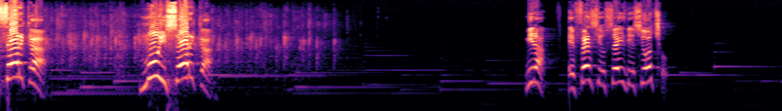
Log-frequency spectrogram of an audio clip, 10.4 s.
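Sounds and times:
speech: 0.1 - 0.8, 1.8 - 3.0, 7.0 - 9.0
audience applauding: 0.2 - 4.8.

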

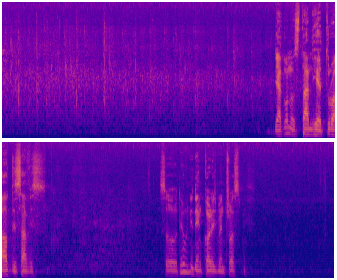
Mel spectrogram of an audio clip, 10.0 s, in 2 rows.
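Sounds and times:
audience applause: 0.0 - 5.9
speech: 4.1 - 5.8, 7.4 - 8.8.

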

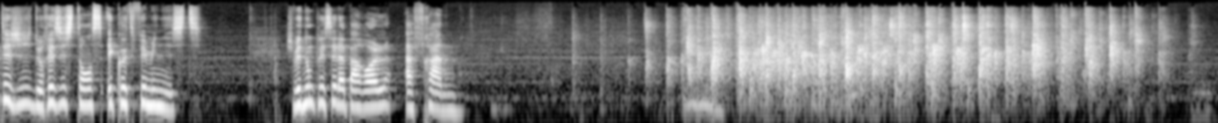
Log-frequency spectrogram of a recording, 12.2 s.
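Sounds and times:
speech: 0.0 - 2.1, 2.9 - 4.7
audience applause: 6.3 - 11.8.

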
